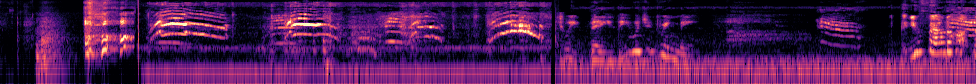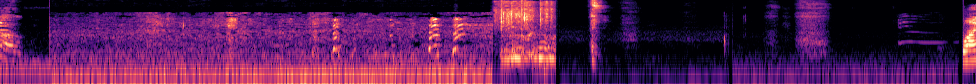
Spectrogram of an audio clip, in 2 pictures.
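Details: Domestic cat in a home, giving a run of clear, arching meows that rise and fall in quick succession early on. Steady low hum, a burst of broadband noise and people talking follow.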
